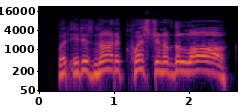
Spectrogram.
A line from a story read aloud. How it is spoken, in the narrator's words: cried Arvidin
